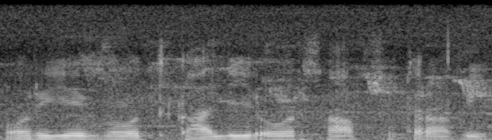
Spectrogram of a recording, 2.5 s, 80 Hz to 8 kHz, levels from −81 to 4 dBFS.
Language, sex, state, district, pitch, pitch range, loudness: Hindi, male, Chandigarh, Chandigarh, 110 Hz, 105-115 Hz, -18 LUFS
